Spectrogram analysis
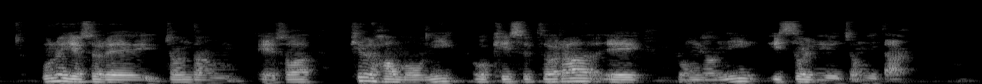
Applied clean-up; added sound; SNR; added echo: classical method WPE with log-MMSE.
